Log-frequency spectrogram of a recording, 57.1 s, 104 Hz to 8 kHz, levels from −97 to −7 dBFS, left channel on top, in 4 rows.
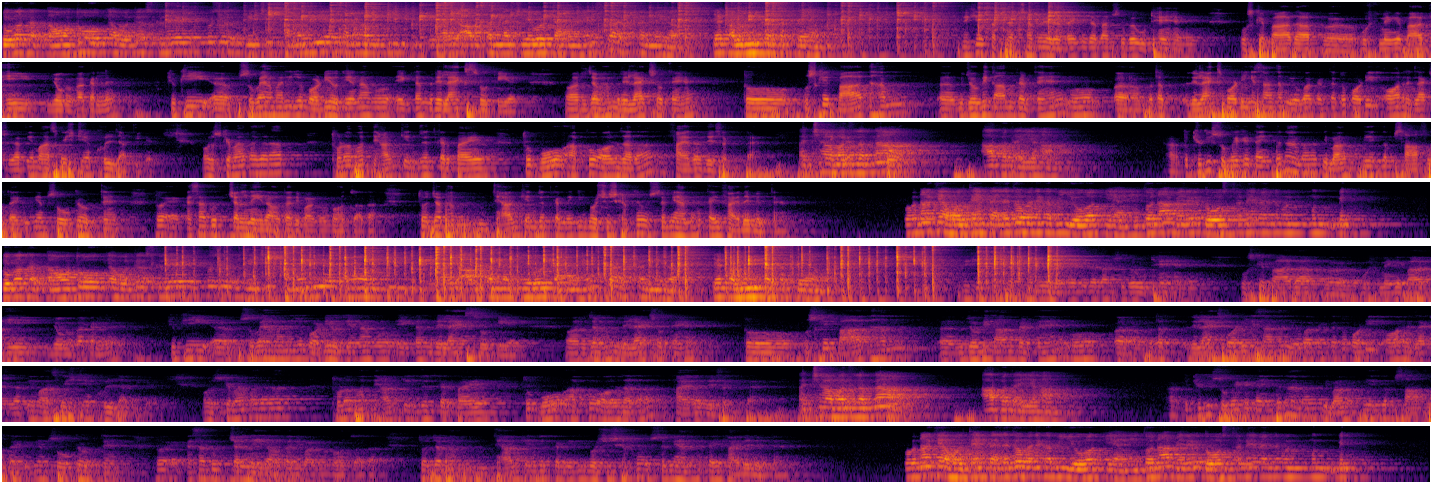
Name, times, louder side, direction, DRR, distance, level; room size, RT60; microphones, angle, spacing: voice 1, 0.0-8.3 36.7-37.6 38.4-39.1 51.9-56.3, equal, 10° right, -1 dB, 1.0 m, -37 dB
sound 1, 1.6-6.9 7.2-9.4 9.7-10.6, right 11 dB, 90° right, 0.3 m, -32 dB
voice 2, 9.5-21.3 21.7-31.4 31.9-37.1 37.4-37.7 38.1-38.4 40.2-50.7, left 5 dB, 60° left, 7 dB, 0.4 m, -42 dB
10.5 x 4.2 x 2.9 m, 1.2 s
head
